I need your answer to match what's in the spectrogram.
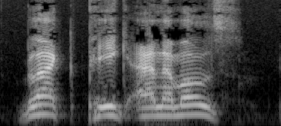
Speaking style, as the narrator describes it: shouted Hermann Fleischer in Swahili

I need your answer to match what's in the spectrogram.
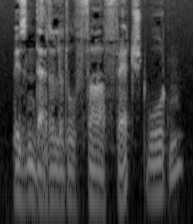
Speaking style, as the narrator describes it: Daniel asked softly

